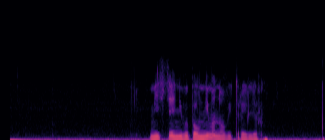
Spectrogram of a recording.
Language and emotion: Russian, neutral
